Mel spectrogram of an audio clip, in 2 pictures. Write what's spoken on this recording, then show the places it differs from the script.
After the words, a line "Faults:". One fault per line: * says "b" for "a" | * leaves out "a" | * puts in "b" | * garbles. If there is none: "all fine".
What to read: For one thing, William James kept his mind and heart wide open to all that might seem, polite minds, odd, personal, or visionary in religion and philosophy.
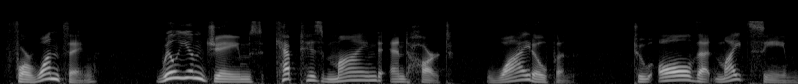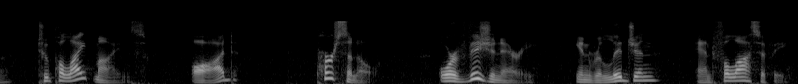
For one thing, William James kept his mind and heart wide open to all that might seem, to polite minds, odd, personal, or visionary in religion and philosophy.
Faults:
* puts in "to"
